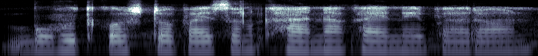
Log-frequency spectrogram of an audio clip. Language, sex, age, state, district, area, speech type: Odia, female, 30-45, Odisha, Kalahandi, rural, spontaneous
